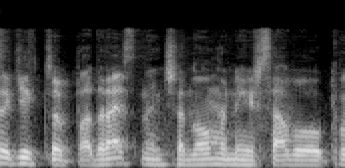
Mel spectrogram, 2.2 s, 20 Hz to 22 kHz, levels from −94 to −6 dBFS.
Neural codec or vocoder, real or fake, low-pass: codec, 24 kHz, 3 kbps, HILCodec; fake; 10.8 kHz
